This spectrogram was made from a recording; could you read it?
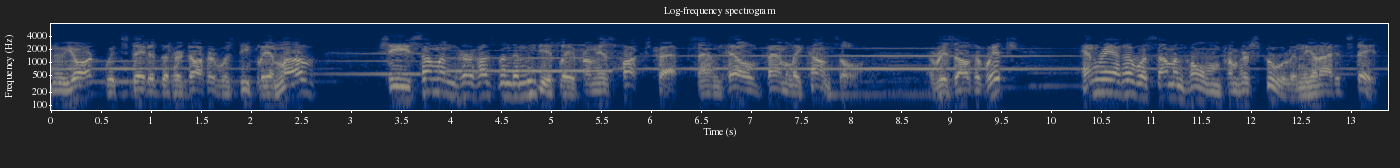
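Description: An actor playing a wry, urbane crime-story narrator, reading scripted old-time radio narration with dry, deadpan irony. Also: male voice, lowish voice, normal speed. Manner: deadpan, dryly ironic. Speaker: narrator and host. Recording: muffled old radio recording, music.

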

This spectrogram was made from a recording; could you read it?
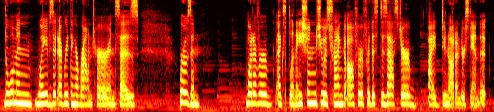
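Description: An actress playing a reserved, watchful young woman, narrating in the first person in a measured, deadpan way for an audio drama. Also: fairly high pitch, gravelly. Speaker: narrator, detective's new assistant.

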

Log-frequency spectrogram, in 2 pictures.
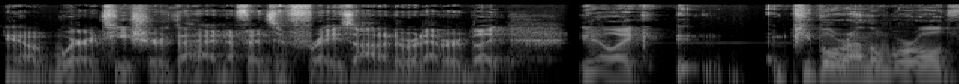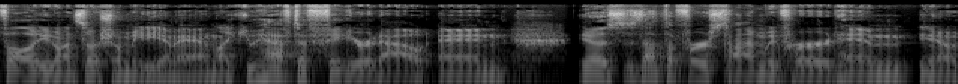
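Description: A man hosting a football fan podcast, talking in an emphatic, opinionated, conversational way. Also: low voice. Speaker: podcast host. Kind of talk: casual fan podcast chat.

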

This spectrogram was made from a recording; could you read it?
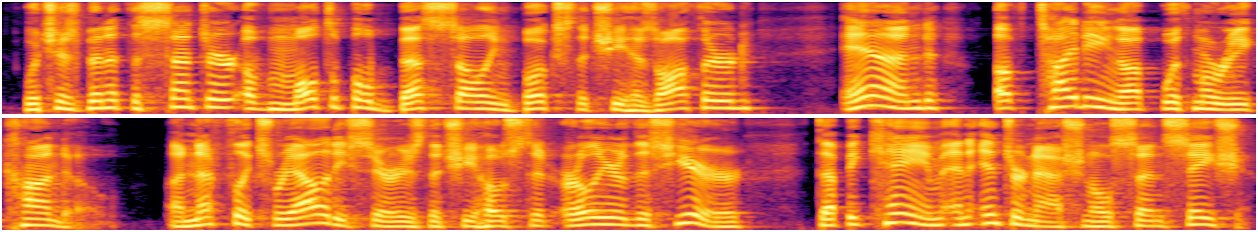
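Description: A man's voice: on the high side, a bit bright. A man hosting an interview podcast, recorded in an office. He moves from a scripted introduction into easy, conversational questions. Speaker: podcast host.

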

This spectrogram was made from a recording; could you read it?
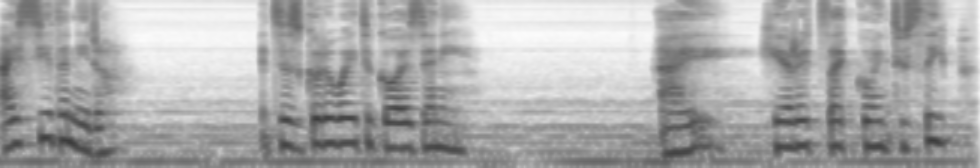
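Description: An actress playing a resigned, guilt-ridden woman who calmly accepts her fate, in an audio drama. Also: fairly low pitch, normal speed, lightly acted. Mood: calm resignation. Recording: music clearly underneath.

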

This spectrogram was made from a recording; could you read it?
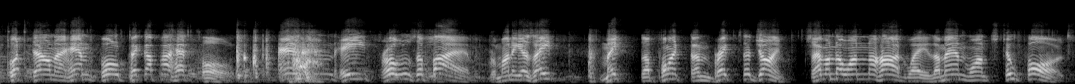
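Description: An actor playing a fast-talking male craps game dealer who barks rhyming patter in a 1940s radio drama. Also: very high-pitched, noisy background. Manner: rhyming patter, barking calls. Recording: old radio broadcast.

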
